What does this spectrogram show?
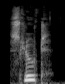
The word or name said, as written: slut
